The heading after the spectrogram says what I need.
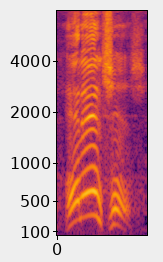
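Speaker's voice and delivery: high puppet whine. Acted. Dummy Orson explaining to his handler, high whiny puppet.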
